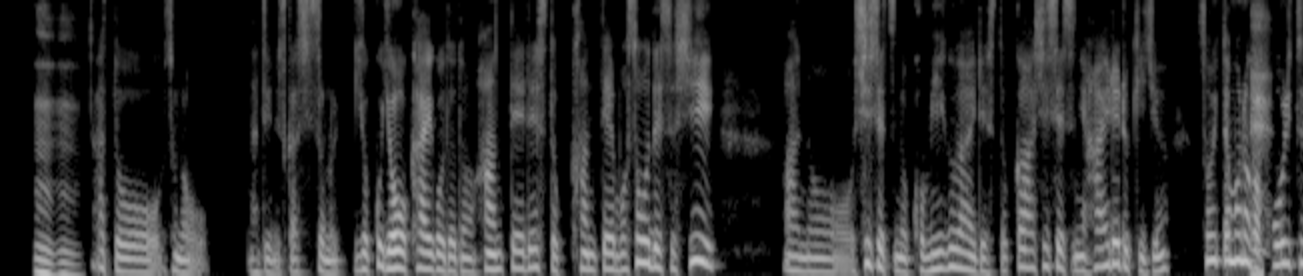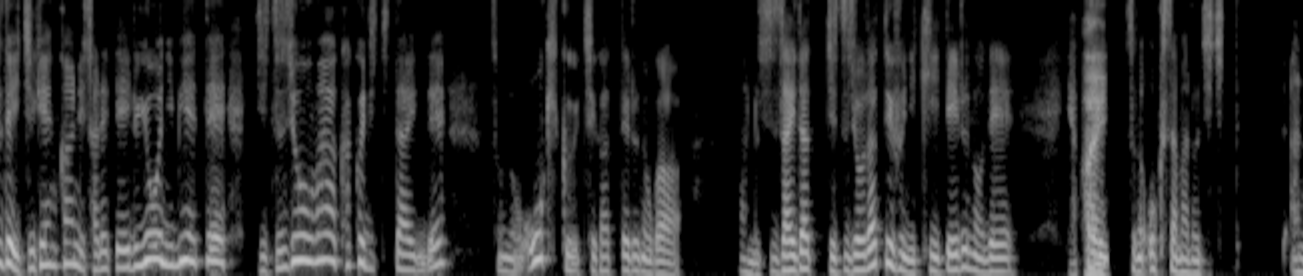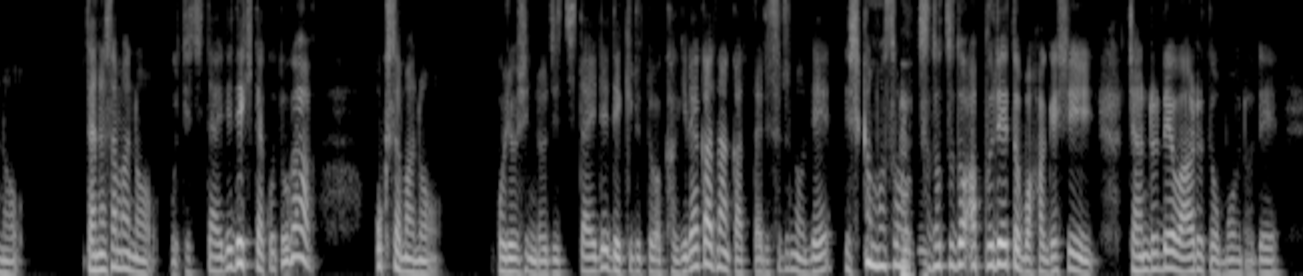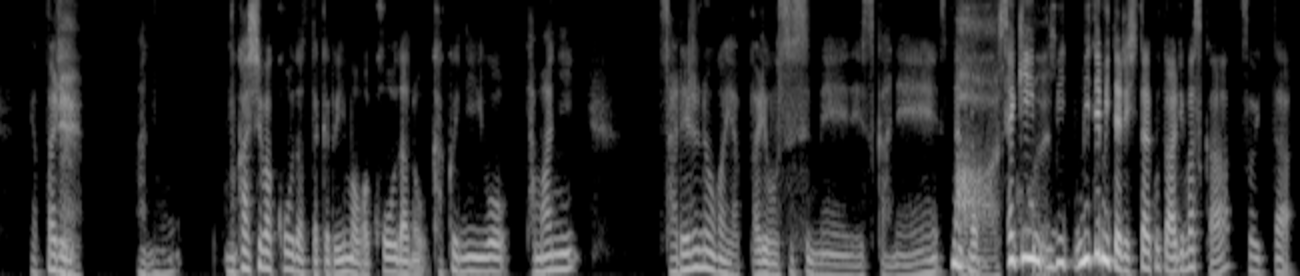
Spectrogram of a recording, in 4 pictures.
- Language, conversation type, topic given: Japanese, advice, 親が高齢になったとき、私の役割はどのように変わりますか？
- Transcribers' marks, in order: tapping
